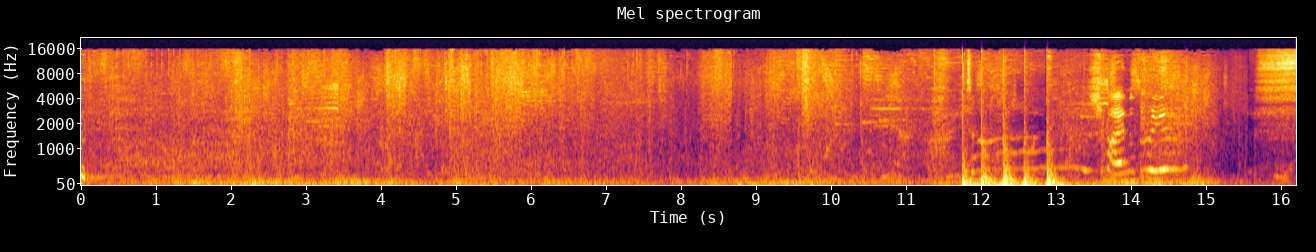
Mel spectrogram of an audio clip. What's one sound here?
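Game combat sounds clash and thud, with loud blasts.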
